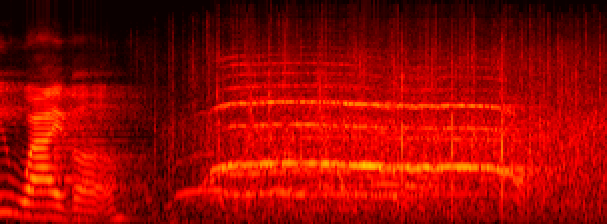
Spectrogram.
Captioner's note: audience cheers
